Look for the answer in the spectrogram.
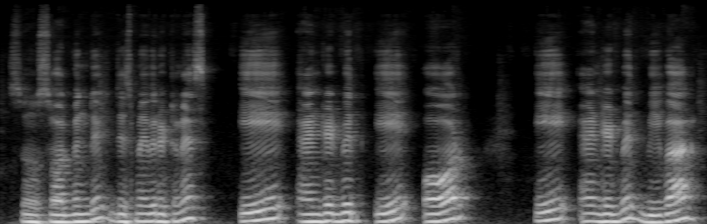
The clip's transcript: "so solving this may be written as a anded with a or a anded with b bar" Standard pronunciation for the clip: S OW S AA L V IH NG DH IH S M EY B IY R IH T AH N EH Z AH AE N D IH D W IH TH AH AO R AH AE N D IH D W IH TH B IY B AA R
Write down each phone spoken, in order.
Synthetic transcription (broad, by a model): S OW S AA L B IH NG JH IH S M EY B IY R IH T AH N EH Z AH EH N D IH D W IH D AH AO R AH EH N D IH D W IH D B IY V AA R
